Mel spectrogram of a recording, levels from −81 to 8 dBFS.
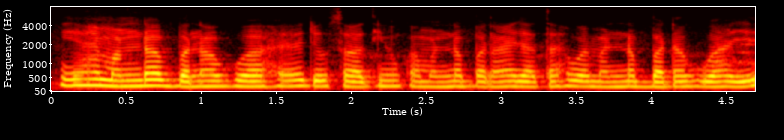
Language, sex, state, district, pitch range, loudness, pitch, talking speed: Hindi, female, Chhattisgarh, Raipur, 185-200 Hz, -17 LUFS, 190 Hz, 240 wpm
